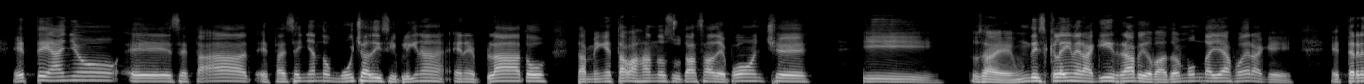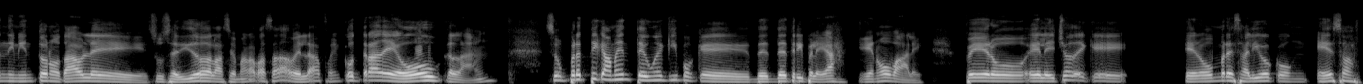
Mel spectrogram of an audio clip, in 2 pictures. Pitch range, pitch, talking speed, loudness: 130-160 Hz, 145 Hz, 145 wpm, -22 LUFS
